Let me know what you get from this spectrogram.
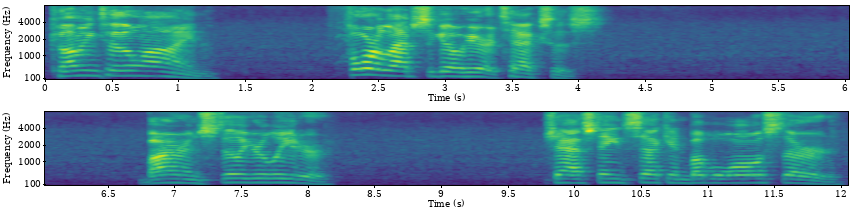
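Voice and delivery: brisk announcer calling the laps; race play-by-play. Acted. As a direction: call it like a TV race caller.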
